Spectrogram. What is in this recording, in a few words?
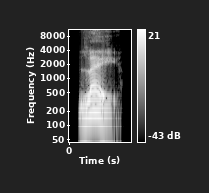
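"lay", English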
